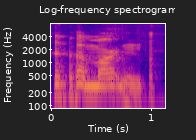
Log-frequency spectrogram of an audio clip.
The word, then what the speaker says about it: Martin: Okay, and I'm Martin. – Martin? – Yeah. Martin, but the T is silent.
